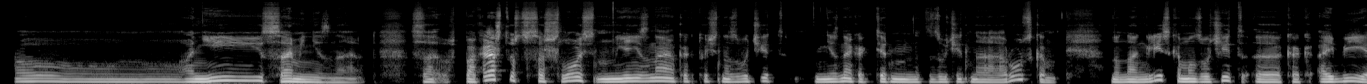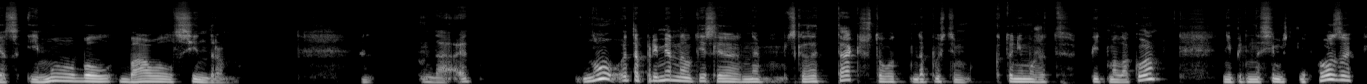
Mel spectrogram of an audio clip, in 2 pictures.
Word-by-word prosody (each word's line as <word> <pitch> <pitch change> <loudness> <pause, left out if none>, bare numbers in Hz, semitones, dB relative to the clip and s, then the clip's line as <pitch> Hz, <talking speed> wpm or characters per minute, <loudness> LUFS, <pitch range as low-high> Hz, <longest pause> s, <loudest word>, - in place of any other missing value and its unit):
О, 120 -3 -4
они 175 +7 +4
сами 135 -4 +4
не 110 -2 +1
знают. 95 -3 -8 0.4
Со 115 -2 -5
пока 140 - +6
что 215 -4 -1
сошлось. 150 +2 0
Но 125 +2 +4
я 140 +2 +5
не 150 - +3
знаю, 150 -1 +1
как 140 -1 -6
точно 135 -2 -3
звучит. 135 +4 -4 0.3
Не 120 +1 +3
знаю, 135 0 +2
как 120 -2 -5
термин 120 -3 +2
этот 115 +1 -10
звучит 120 +2 -4
на 110 -2 -1
русском, 195 - -3 0.5
но 115 - 0
на 115 +1 +2
английском 130 - +2
он 130 - +4
звучит, 125 +7 -1
э, 115 -2 +1
как 115 -1 -7
IBS 125 -3 +1
immovable 140 +1 +3
bowel 125 +1 +1
syndrom. 95 - -3 1.2
М, 105 -2 -12 0.6
да, 100 -2 -7
эт 135 0 -5 1.1
Ну, 230 - +4
это 185 0 0
примерно, 180 0 +1
вот, 150 -1 -2
если, 140 -2 -1
э, 130 -3 +1
на 120 0 -1 0.2
сказать 130 +1 -2
так, 210 +2 +1
что 135 - -5
вот, 125 -1 -4
допустим, 120 -2 -5 0.2
кто 140 - -4
не 130 - +4
может 115 -3 -3
пить 125 -1 -5
молоко, 185 - +2 0.7
непереносимость 115 +2 -2
лактозы. 195 - +2
125 Hz, 125 wpm, -23 LUFS, 115-145 Hz, 1.2 s, пока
